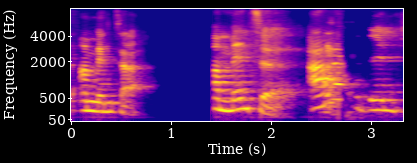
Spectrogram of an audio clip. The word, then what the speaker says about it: Aminta: Aminta.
